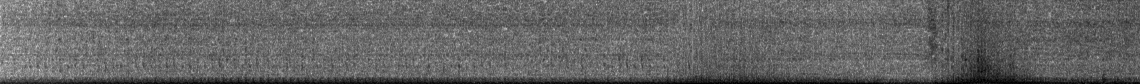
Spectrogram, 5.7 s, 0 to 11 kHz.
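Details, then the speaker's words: Porsche 911 996, started on a tripod and then driven: deep, booming engine note that swells hard with revs and drops back with pops and crackles, as if there is almost no exhaust; the MOT advisory was right, a whistling air leak is also suspected. "Okay, so the MT advisory was not wrong. That is a loud exhaust."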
